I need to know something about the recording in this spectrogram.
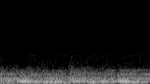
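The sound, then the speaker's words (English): A deep, continuous low rumble like thunder, coming from outside a ship, rolls steadily without breaks and with no voices over it. “That's coming from outside. A storm might... A storm might.”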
